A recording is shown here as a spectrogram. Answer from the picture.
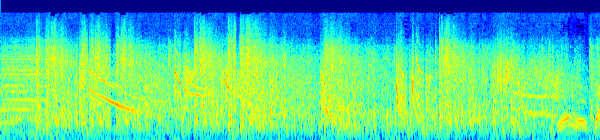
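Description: A sustained volley of film gunfire: many overlapping shots in quick succession, with several falling whines among them, starting about half a second in and thinning out near the end.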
